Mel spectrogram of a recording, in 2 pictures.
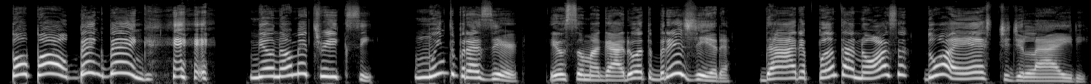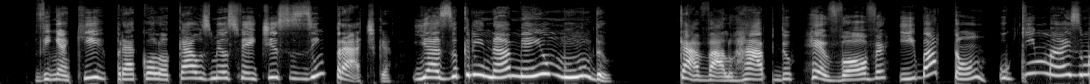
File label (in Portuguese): demo personagens e infantil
